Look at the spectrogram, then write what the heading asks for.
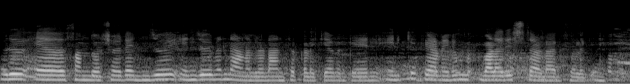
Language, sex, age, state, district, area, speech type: Malayalam, female, 18-30, Kerala, Idukki, rural, spontaneous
